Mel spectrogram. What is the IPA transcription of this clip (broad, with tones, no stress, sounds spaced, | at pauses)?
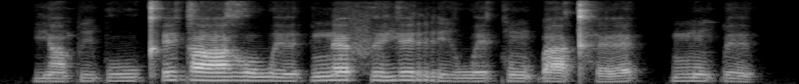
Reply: j ã˨ p i˨ p uː˨ kʼ e˦ ɡ aː˦ ɣ o˦ w ɪ˦ | n ɛ˦ f ɪ˦ j e˦ r i˨ w e˨ k ũ˨ ɓ a˨ kʰ ɛ˨˦ | m ũ˨ k͡p ɪ˨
